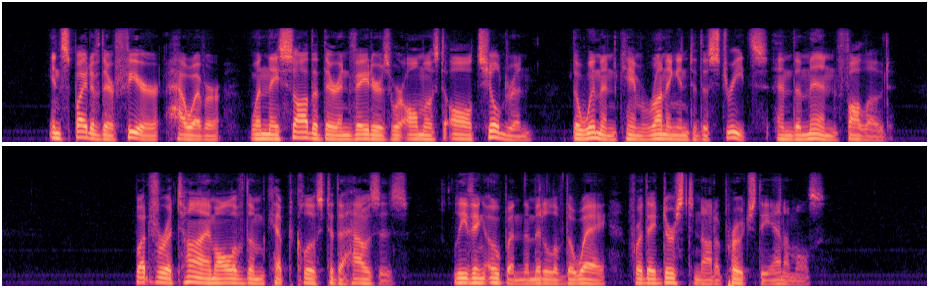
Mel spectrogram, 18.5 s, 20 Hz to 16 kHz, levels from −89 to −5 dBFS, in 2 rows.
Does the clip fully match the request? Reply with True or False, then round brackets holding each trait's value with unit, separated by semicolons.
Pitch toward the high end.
False (105 Hz)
